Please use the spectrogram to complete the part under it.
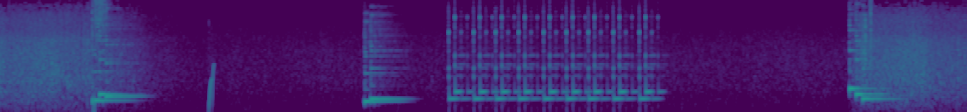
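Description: Bright electronic chimes ring in a quick run.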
